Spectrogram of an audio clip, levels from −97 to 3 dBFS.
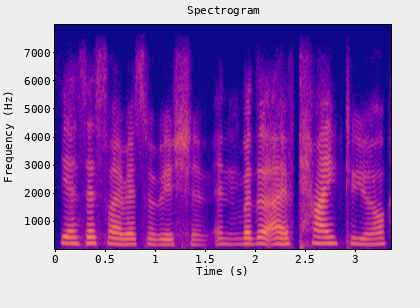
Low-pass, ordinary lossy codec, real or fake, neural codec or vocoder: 7.2 kHz; Opus, 16 kbps; fake; codec, 16 kHz, 0.8 kbps, ZipCodec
